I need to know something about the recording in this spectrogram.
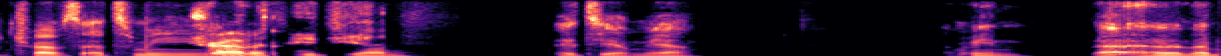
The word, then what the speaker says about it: Travis Etienne: Travis Etienne.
